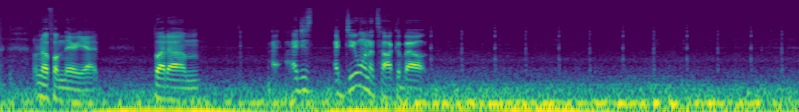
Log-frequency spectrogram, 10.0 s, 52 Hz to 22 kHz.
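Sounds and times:
car engine and road rumble while merging into another lane: 0.0 - 9.9
speech: 0.4 - 1.3, 1.9 - 2.6, 3.3 - 5.5
faint regular clicking: 5.0 - 9.9.

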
